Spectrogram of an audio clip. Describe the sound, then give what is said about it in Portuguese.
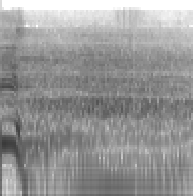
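A concert crowd erupts in loud shouting and cheering after the singer asks who wants him to take off his clothes, a dense wall of yells and whoops that swells quickly and holds steady throughout. “Quem quer que eu tire a roupa, dá um grito aí.”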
